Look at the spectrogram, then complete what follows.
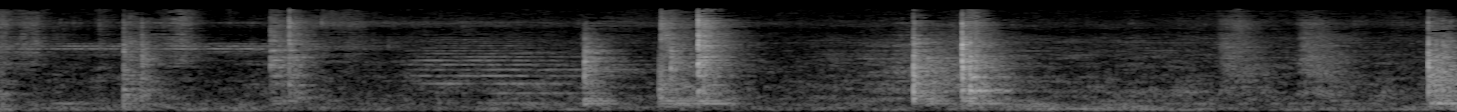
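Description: Steel utensils clinking against a steel kadhai as cashews are tipped from a plate into hot oil and stirred with a slotted spoon: a string of sharp metallic clinks at irregular intervals.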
